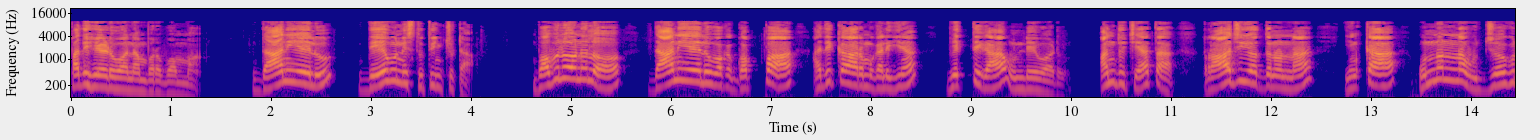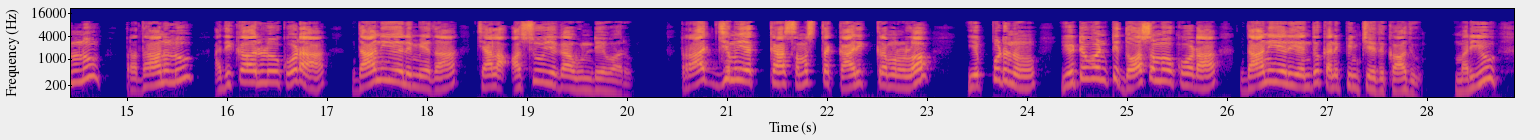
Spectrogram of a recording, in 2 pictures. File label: telugu bangladesh; on trial for god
